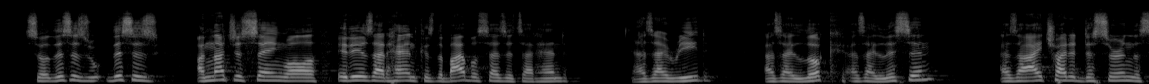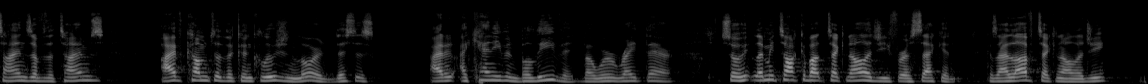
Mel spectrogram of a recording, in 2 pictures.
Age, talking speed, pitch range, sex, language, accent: 30-49, 185 wpm, 140-170 Hz, male, English, American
